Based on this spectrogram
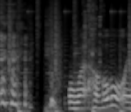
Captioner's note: laughing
